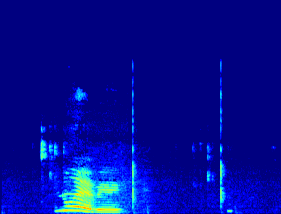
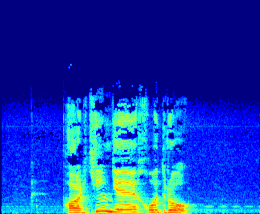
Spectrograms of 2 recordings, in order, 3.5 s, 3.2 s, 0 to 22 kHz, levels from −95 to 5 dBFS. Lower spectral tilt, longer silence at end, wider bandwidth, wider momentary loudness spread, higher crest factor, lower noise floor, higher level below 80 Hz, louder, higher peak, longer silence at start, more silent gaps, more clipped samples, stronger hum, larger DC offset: second, -1 dB/octave vs -4 dB/octave; second, 0.6 s vs 0.9 s; about the same, 13.5 kHz vs 12.5 kHz; first, 21 LU vs 6 LU; about the same, 20 dB vs 16 dB; first, -77 dBFS vs -54 dBFS; second, under -90 dBFS vs -68 dBFS; second, -28 LUFS vs -16 LUFS; second, -14 dBFS vs -2 dBFS; second, 0.5 s vs 0.8 s; neither; neither; neither; neither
